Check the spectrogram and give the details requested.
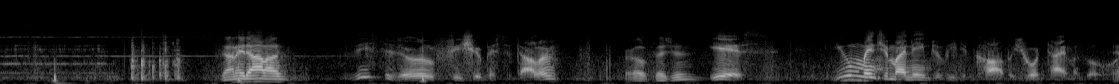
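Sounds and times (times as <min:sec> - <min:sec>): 
telephone ringing in a hotel room: 0:00.0 - 0:04.4
steady hum: 0:00.0 - 0:11.1
speech: 0:02.2 - 0:03.0, 0:03.6 - 0:07.7, 0:08.4 - 0:11.1.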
